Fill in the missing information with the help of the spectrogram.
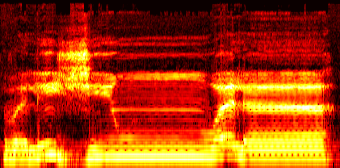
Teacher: دونوں کو آپس میں ملائیں گے، غنے کے ساتھ ملائیں گے، اسے ادغام بالغنہ کہتے ہیں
